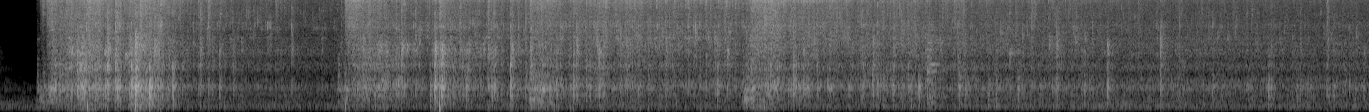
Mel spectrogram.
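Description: Small potato pieces with salt and turmeric fry in a pan, producing a bright, continuous sizzle with clinks and stirring scrapes at the start, then a long steady hiss.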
